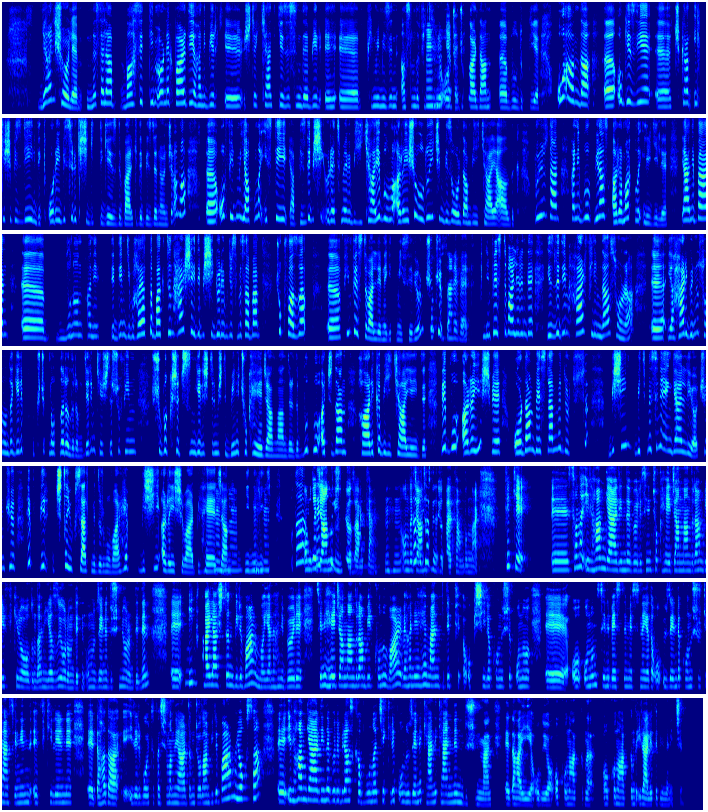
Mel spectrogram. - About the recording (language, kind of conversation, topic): Turkish, podcast, Anlık ilham ile planlı çalışma arasında nasıl gidip gelirsin?
- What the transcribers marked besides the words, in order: other background noise; swallow; tapping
